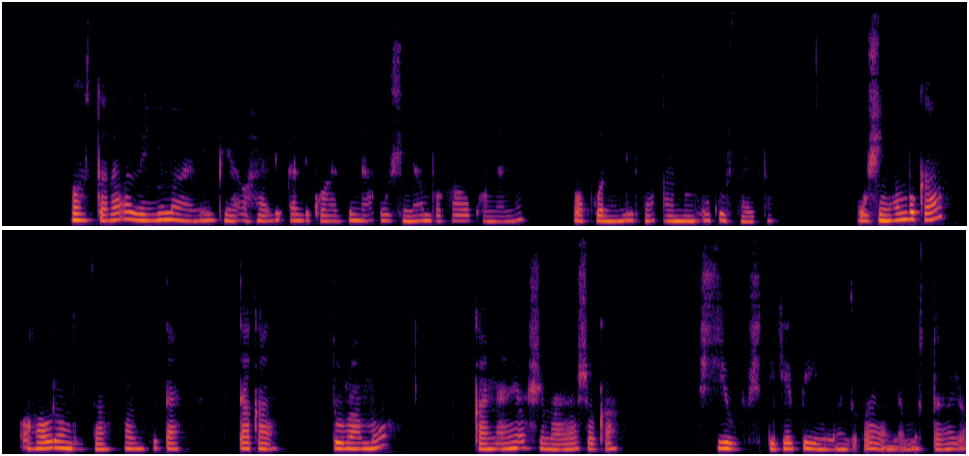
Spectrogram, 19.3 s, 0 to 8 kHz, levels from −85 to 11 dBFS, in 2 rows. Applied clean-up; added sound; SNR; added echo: neural mask model DeepFilterNet 3.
